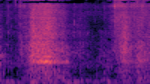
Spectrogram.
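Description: Wood-chip mulch rustling and crunching under gloved hands as it is spread around a young tree, in two short bursts about a second apart.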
